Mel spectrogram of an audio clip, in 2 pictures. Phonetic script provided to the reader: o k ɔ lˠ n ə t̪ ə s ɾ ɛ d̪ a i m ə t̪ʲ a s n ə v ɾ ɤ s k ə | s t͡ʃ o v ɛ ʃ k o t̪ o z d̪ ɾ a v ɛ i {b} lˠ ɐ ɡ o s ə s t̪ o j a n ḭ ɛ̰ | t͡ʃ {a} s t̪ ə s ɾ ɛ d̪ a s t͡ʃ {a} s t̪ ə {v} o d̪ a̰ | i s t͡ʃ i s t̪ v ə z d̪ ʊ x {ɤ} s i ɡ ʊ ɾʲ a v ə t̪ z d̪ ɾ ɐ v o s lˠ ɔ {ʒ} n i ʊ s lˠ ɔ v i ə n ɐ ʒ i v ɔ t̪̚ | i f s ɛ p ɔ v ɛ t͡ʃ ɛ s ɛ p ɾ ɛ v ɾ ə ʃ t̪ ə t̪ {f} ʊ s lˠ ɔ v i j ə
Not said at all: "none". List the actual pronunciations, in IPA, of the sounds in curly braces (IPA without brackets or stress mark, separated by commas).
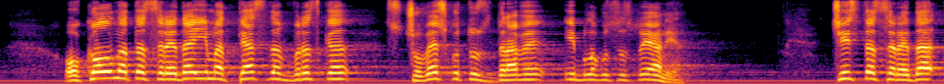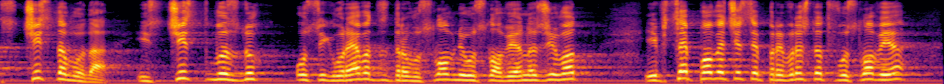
b, i, i, v, o, v, f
